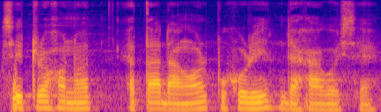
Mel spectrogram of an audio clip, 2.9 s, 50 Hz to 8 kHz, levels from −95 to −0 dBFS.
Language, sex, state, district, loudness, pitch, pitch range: Assamese, male, Assam, Kamrup Metropolitan, -17 LUFS, 115 Hz, 105-120 Hz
